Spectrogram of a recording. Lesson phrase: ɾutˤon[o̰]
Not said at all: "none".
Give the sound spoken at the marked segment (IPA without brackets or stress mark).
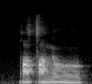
o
